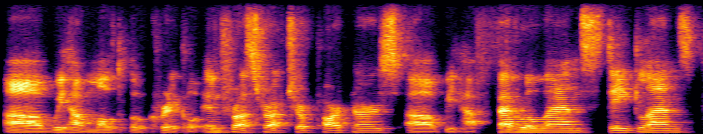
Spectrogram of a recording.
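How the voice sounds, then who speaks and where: A man's voice: on the low side, moderate pace. A man whose first language is Hindi, speaking as an emergency management panelist on a video call, explaining with many fillers and checking "okay?". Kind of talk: panel discussion. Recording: roomy, dull video call audio.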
